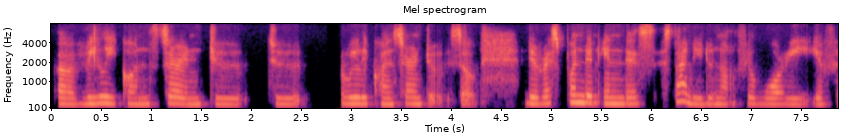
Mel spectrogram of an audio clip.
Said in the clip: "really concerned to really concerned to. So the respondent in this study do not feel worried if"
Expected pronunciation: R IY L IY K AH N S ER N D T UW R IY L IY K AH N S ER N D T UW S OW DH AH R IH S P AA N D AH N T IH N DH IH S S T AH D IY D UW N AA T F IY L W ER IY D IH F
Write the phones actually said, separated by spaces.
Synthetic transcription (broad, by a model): R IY L IY K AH N S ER N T T UW R IY L IY K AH N S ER N T UW S OW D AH R IH S P AA N D AH N T IH N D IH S S T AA D IY D UW N AA T F IY L W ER IY IH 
